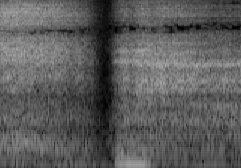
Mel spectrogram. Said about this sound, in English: Sweetie, my breathing changing. I'm groaning too.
